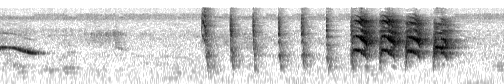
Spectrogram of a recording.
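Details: Pet Indian ringneck parrot indoors, playing energetically: a faint thin whistle, a pause, then seven sharp clicking pulses about every quarter second, followed by four loud, harsh, buzzy squawks in quick succession.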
